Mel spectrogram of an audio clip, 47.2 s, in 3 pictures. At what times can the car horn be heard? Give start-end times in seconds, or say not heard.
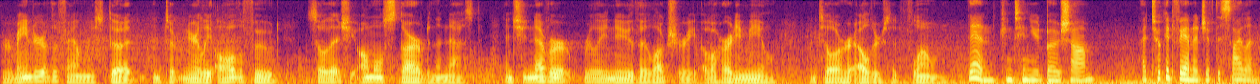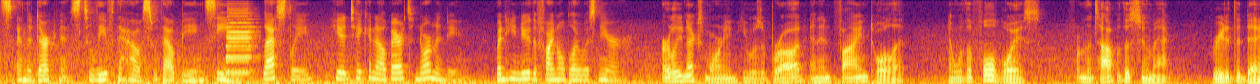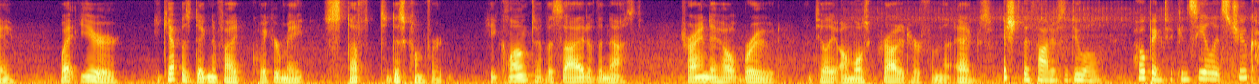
18.6-19.0.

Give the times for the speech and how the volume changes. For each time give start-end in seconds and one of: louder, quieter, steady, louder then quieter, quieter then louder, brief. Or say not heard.
0.0-39.4 steady
40.0-47.1 steady.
